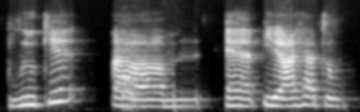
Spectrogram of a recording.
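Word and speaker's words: Blooket: It's Blookit.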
